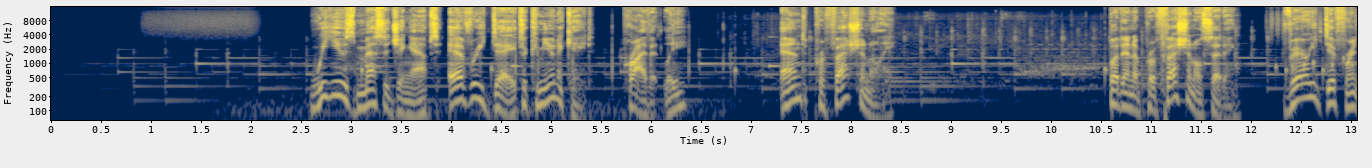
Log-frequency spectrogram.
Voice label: Product video s Zakelijk, VOICEOVER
